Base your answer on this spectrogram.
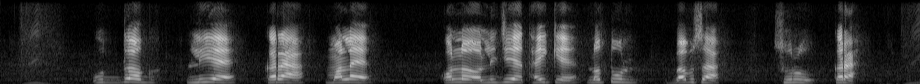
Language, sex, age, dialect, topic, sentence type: Bengali, male, 18-24, Jharkhandi, banking, statement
